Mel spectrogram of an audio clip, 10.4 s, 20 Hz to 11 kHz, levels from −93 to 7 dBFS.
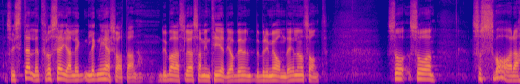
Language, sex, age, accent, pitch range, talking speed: Swedish, male, 50-69, native, 130-170 Hz, 150 wpm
